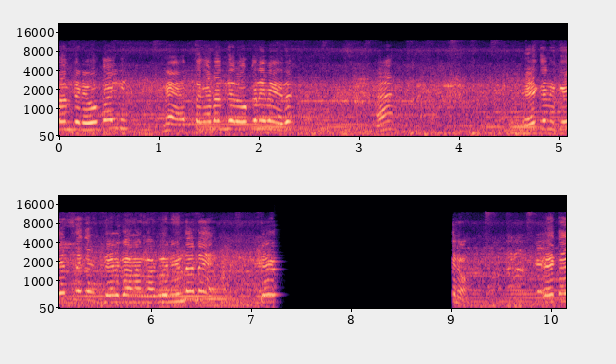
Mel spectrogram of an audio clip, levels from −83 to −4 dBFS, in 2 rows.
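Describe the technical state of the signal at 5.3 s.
At 5.3 s the signal is intact, with nothing beyond the ordinary character of the call path, whose Opus coding limits the top of the band to about 12 kHz.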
